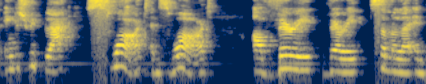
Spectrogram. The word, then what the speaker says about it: zwaard: In English, a sword is obviously spelled S-W-O-R-D, but in Dutch it's spelled Z-W-A-A-R-D, okay?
